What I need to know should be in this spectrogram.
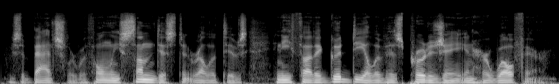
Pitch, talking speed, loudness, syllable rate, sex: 90 Hz, 225 wpm, -18 LUFS, 6.1 syllables/s, male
